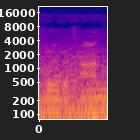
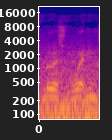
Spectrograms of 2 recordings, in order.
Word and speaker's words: Louis Vuitton: and went into jewelry and all that spanish louis vuitton louis vuitton this is where i shop i shop on fifth avenue at like louis vuitton lewis whitten sorry pronounce it correctly so here we are down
